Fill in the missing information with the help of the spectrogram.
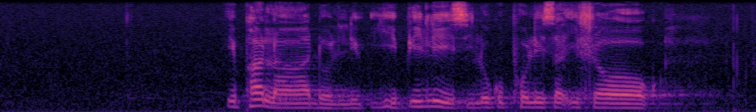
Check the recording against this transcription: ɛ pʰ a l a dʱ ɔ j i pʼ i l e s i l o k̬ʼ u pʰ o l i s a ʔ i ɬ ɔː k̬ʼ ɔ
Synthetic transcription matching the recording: i pʰ a l a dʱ ɔ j i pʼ i l i s i l o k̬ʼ u pʰ o l i s a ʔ i ɬ ɔː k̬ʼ ɔ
